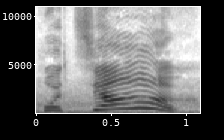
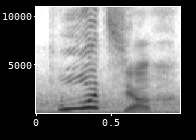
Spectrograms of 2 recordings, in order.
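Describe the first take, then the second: First: The stress is on the second syllable. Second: The stress is on the first syllable. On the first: It is a verb form meaning went off somewhere. "то це означає дієслово" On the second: It means a train. "то це поїзд"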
